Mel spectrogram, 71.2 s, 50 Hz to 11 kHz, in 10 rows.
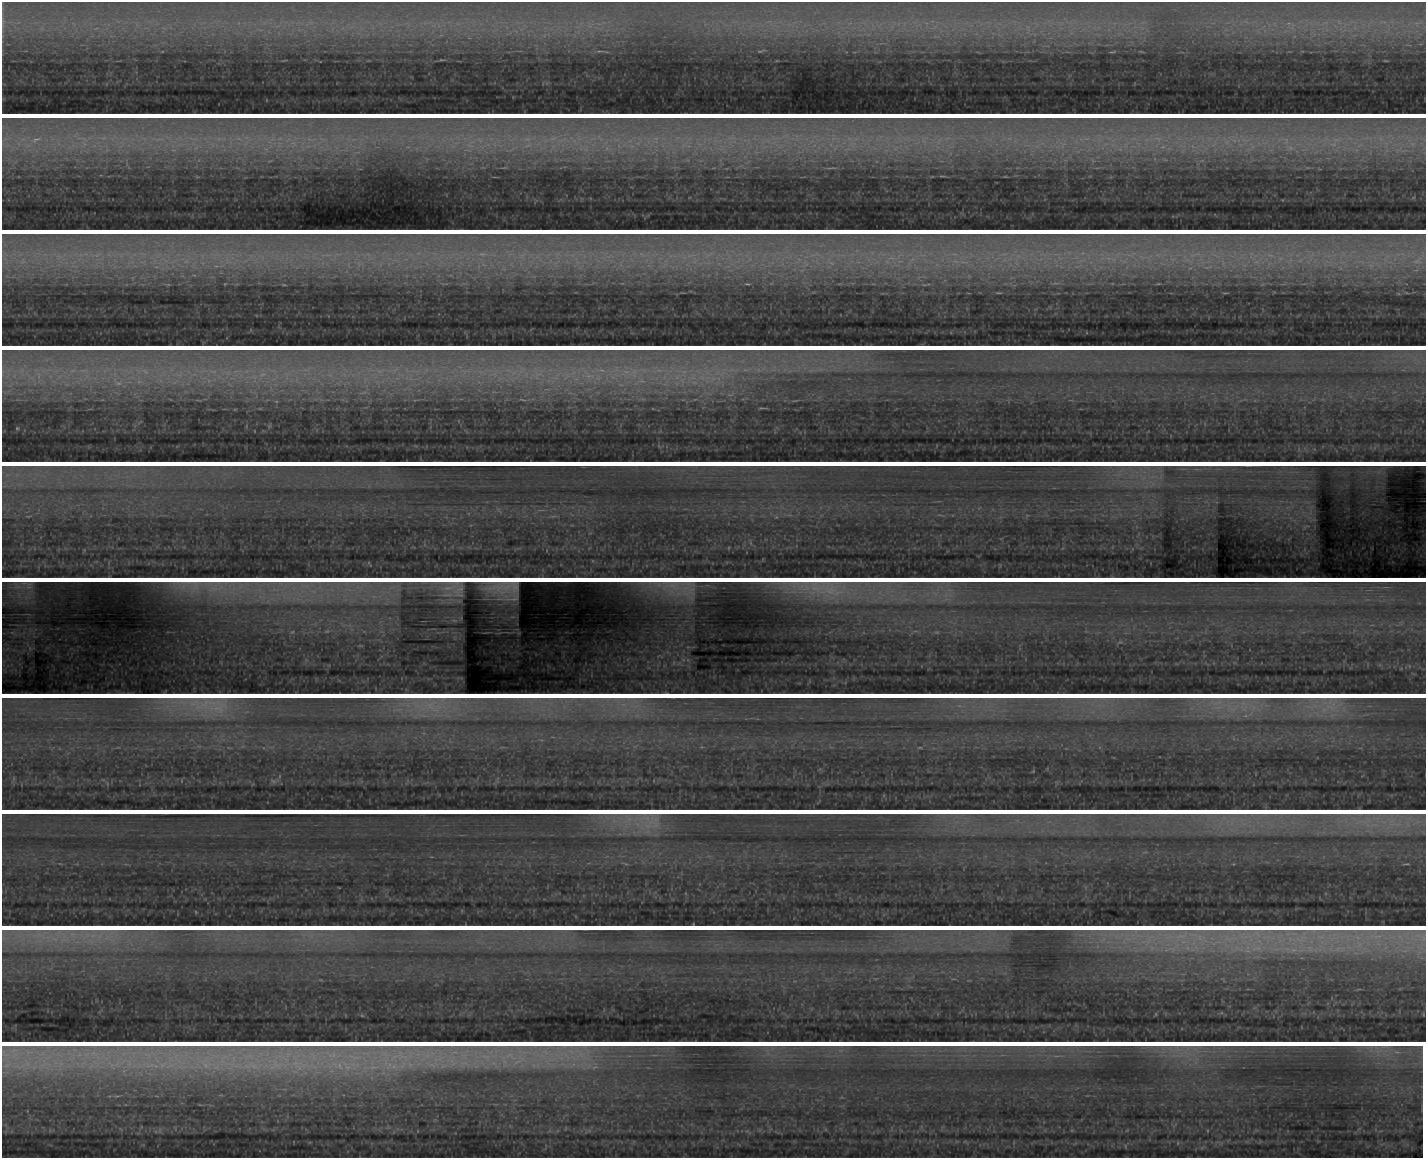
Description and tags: Metal Workshop 3
Metal workshop in Pula, Croatia. Sounds of the Metal works ;)
Machinery, Hitting, hall, welding, Cutters, press, Slicers, Grinder, Mechanical, Workshop, Metal, MACHINE, Sounds, Cutting, GENERATOR, Operation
